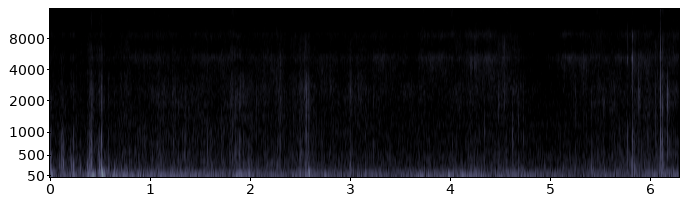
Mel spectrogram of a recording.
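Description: A grey waffle or chenille-like knit sweater, lying on a fuzzy blanket, is held and folded in both hands while fingertips scratch and rub its knit texture. The result is a quiet, soft, low, muffled rustle with a few brief, sharper scratchy ticks that rise into brighter tones.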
